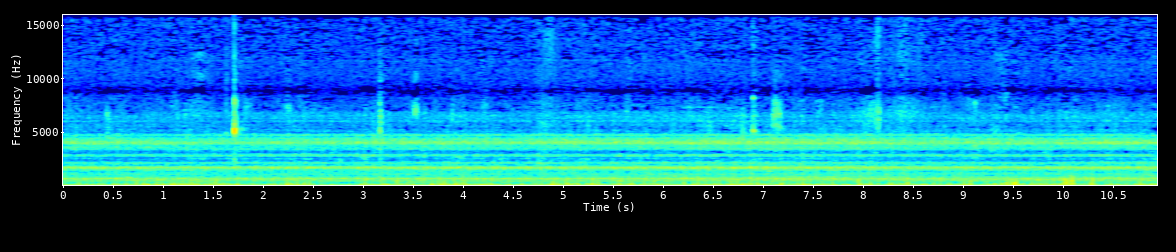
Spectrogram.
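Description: Distant SpaceX Falcon 9 rocket engines heard from the ground: a continuous, ragged low rumble that keeps going without a break.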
